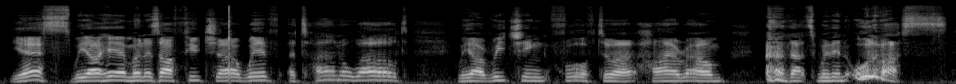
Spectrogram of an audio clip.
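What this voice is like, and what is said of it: Hoarse voice. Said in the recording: “Excuse my hoarse voice, it's been a busy week. Haven't slept much, a lot of traveling.”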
